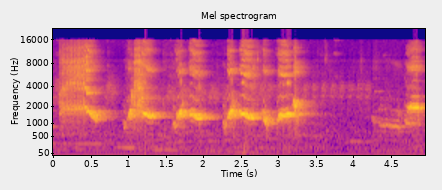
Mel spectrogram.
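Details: Male black-throated laughingthrush (bồ chao) singing, used to rouse a decoy bird: loud, rich, slightly harsh notes sliding downward, delivered in five quick bursts about half a second apart, then a quieter pause and a rising whistled note at the end.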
